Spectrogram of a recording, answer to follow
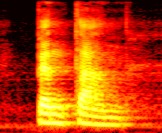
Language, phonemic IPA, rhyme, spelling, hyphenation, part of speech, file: Dutch, /pɛnˈtaːn/, -aːn, pentaan, pen‧taan, noun, Nl-pentaan.ogg
- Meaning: pentane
